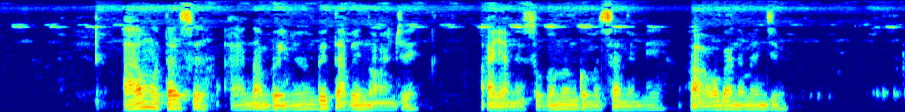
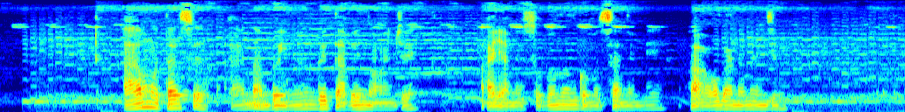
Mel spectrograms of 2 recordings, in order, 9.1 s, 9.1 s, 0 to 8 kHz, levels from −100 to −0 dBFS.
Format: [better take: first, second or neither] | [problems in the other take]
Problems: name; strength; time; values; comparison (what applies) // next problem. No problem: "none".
first | background sound (Guitar); 18 dB below the speech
